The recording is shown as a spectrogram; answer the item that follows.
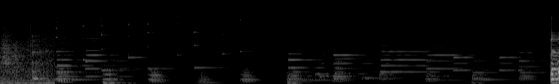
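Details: Light tinkling instrumental music with chiming notes, no animal sound present.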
